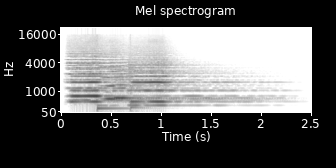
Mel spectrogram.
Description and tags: This is a short notification for the end of a player's turn. Created in GarageBand and edited in Audacity.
